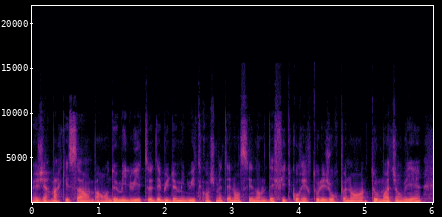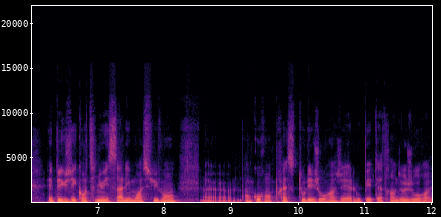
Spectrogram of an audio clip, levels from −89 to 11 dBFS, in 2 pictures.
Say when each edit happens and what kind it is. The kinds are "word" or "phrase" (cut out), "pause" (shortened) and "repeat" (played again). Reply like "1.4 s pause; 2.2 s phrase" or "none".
8.5 s pause

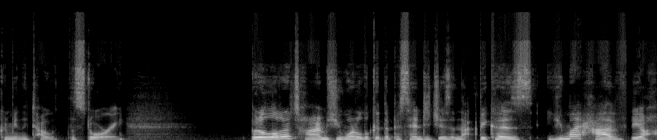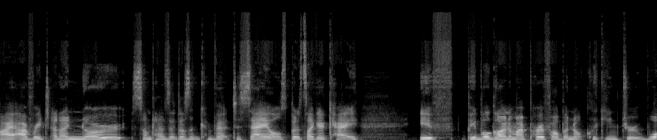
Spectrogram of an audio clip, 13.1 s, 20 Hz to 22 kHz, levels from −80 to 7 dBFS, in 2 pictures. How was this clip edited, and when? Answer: 4.7 s word; 6.3 s word

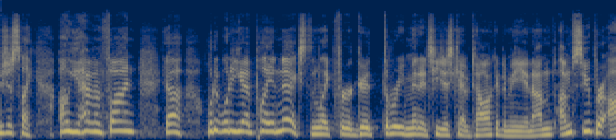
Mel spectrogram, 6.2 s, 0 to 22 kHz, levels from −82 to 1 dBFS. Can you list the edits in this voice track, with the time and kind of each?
none

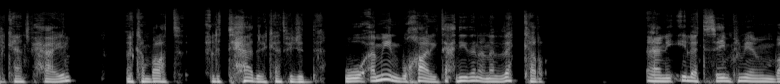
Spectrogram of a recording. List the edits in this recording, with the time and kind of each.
3.4 s pause

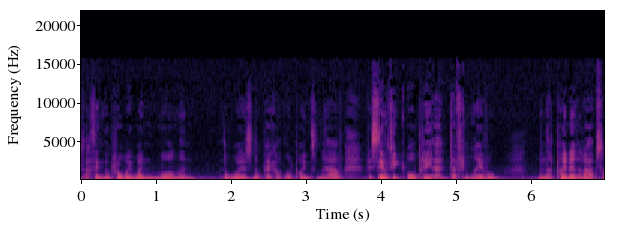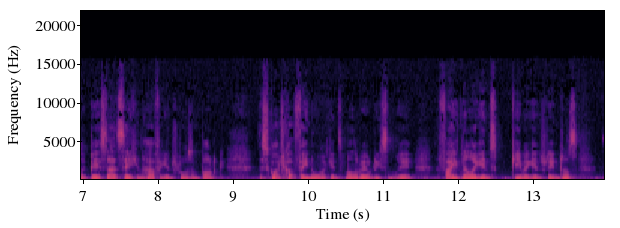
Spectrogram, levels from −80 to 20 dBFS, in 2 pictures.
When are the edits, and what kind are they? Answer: 1.9 s phrase

